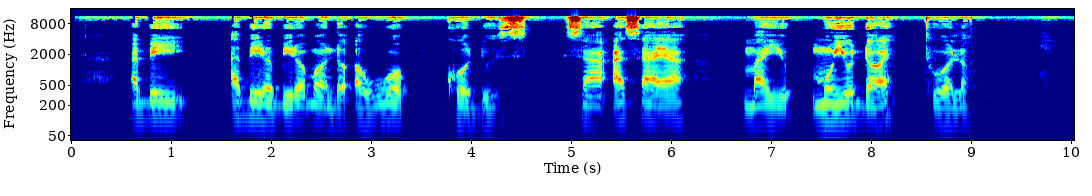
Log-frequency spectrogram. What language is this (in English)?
Luo (Kenya and Tanzania)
